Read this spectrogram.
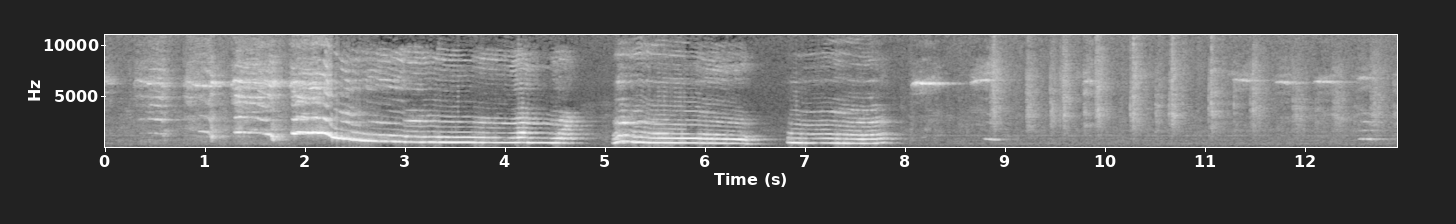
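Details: A lonely Kai Ken left home alone howls as if calling its family to come back. Short rising yelps lead into three long, wolf-like howls. Each one starts high and sinks slowly to a lower steady tone. Faint clicks and chirps follow.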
